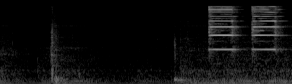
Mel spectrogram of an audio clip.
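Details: DIY Arduino RFID lock on an AC EV charging station: after a faint tap of a wrong card, two short high beeps about half a second apart as the reader rejects it and charging stays locked.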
